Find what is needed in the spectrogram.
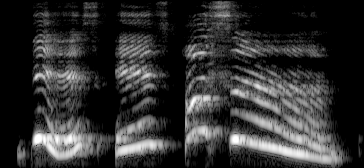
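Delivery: excited exclamation. Shown as a demonstration. Teacher shows children how an exclamation sounds, excited. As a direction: exclaim it with big enthusiasm. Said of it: "We want it to be read with a lot of emotion".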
